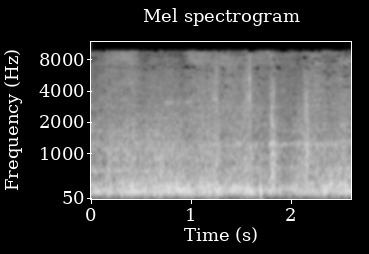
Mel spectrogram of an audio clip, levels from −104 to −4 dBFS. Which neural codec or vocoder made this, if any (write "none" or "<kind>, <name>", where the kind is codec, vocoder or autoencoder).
none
